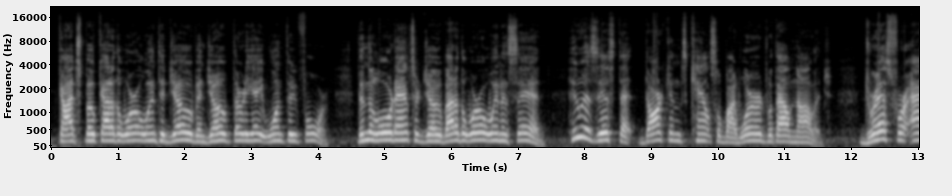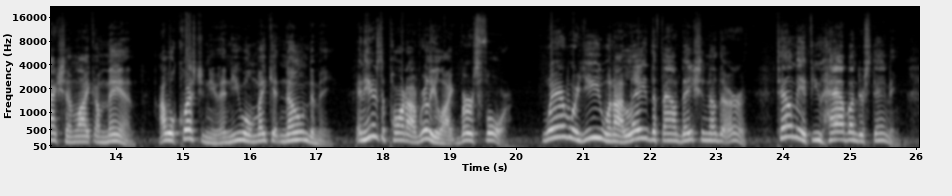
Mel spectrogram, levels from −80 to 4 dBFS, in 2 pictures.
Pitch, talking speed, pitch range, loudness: 195 Hz, 180 wpm, 180-210 Hz, -18 LUFS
